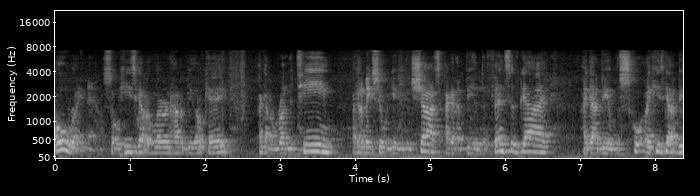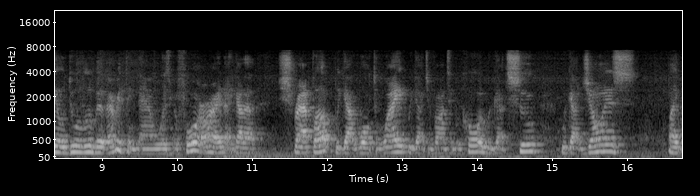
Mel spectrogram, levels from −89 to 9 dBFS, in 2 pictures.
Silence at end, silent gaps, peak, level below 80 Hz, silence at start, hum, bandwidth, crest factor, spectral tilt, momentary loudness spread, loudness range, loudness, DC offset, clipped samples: 0 s; none; -10 dBFS; -54 dBFS; 0 s; none; 7.6 kHz; 18 dB; -5.5 dB/octave; 10 LU; 3 LU; -28 LUFS; under 0.1%; under 0.1%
